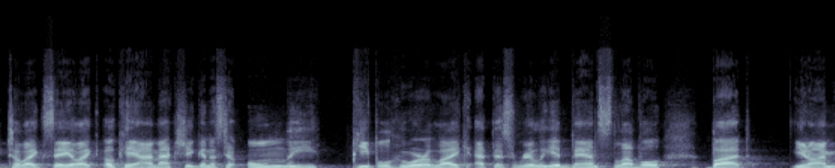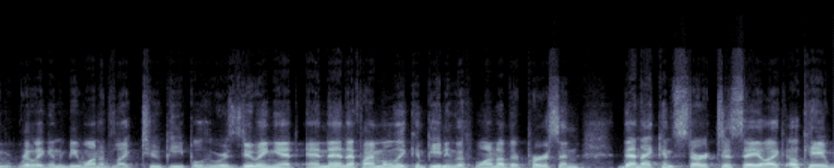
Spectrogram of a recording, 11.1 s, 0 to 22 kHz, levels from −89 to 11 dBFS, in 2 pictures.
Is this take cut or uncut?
cut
